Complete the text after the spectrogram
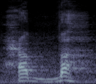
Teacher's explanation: اور وقف مطلق کی علامت تو کی وجہ سے یہاں ہم وقف کر سکتے ہیں، اور وقفاً چونکہ لاسٹ لیٹر جو ہے وہ گول تا ہے، اور گول تا جو ہے آپ کو بتایا گیا ہے کہ وقف کی صورت میں ہا پڑھی جاتی ہے، یعنی نہ صرف اس کی دونوں زیریں اڑیں گی بلکہ اس کے نقطے بھی اڑ جائیں گے.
